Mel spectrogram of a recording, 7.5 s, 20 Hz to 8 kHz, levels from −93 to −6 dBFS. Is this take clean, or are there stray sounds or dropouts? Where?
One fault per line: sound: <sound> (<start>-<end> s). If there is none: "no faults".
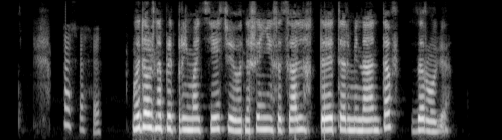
sound: laugh (0.9-1.5 s)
